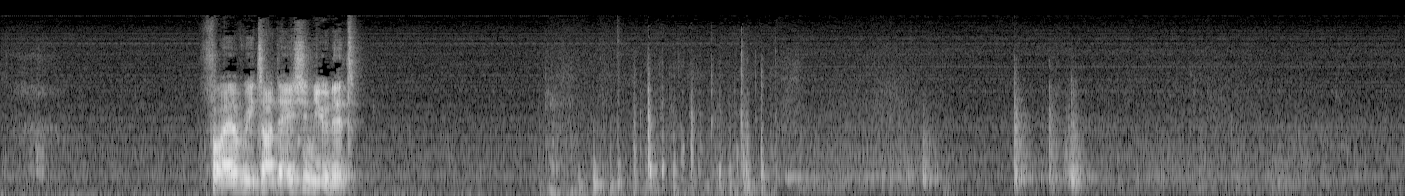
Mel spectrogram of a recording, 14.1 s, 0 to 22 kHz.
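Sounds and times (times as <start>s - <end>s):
objects clicking and knocking: 5.9s - 7.8s.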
